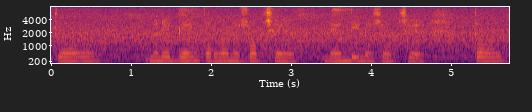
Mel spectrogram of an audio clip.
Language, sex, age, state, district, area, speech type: Gujarati, female, 18-30, Gujarat, Rajkot, rural, spontaneous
